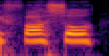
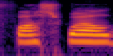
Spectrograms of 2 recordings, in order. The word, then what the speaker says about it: Fussell: who are watching that it's Fussell not fuss well that's my that's my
